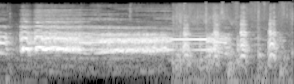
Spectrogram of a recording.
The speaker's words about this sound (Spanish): ¿Al gallo estáis hablando?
